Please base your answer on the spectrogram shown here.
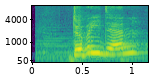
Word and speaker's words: dobrý den: Dobrý den means good day. The way to pronounce it is dobrý den.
